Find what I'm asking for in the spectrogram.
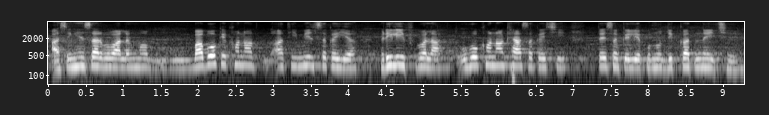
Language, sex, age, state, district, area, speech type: Maithili, female, 60+, Bihar, Supaul, rural, spontaneous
